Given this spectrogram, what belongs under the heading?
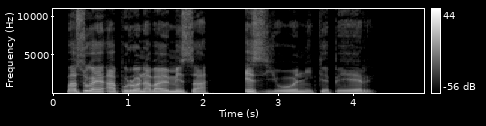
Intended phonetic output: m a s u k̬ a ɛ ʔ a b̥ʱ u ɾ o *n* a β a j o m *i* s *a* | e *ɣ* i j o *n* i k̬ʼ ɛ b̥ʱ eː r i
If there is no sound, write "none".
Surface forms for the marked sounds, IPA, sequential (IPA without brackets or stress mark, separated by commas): n, i, a, z, n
